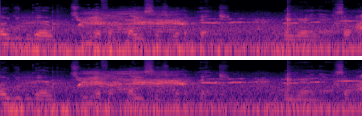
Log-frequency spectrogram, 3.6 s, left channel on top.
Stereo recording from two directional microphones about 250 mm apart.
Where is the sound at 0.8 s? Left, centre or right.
Right.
